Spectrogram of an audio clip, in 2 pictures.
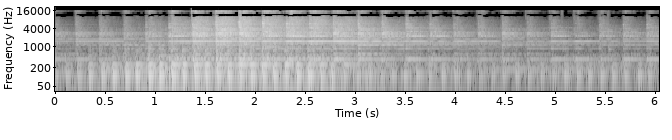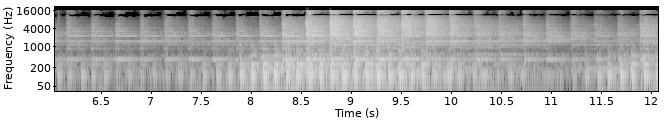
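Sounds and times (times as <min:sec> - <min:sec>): cymbals ringing: 0:00.0 - 0:12.0
gong ringing: 0:00.0 - 0:12.0
drum fast beat: 0:00.2 - 0:03.2.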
